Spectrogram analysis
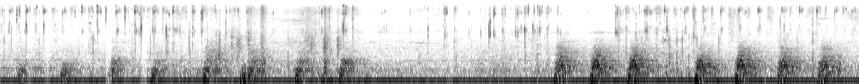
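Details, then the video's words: Persian cats heard up close while eating: crisp, irregular crunching and clicking bites that grow denser and more rhythmic in the second half, over a steady low electrical hum. "The sound of Persian cats when they eat"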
